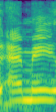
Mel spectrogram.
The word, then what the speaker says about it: Eme: pronounce it all right my name is Emmy like the awards and then aaer imagine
